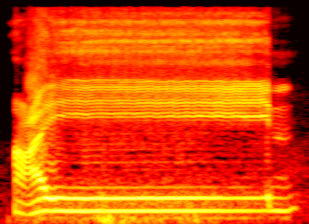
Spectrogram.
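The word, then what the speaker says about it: عين: মোটা হবে ত হরফ মোটা করে পড়তে হবে আইন আইন হরফ হালকের মধ্যখান থেকে দিয়ে উচ্চারণ করতে হবে কারণ আইনের মাখরাজ হলকের মধ্যখান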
